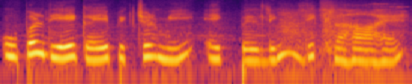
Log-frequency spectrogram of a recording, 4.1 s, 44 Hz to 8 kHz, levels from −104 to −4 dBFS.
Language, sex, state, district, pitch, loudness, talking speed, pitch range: Hindi, female, Assam, Kamrup Metropolitan, 225 Hz, -18 LUFS, 145 wpm, 200-250 Hz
